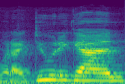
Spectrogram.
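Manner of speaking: ordinary talk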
